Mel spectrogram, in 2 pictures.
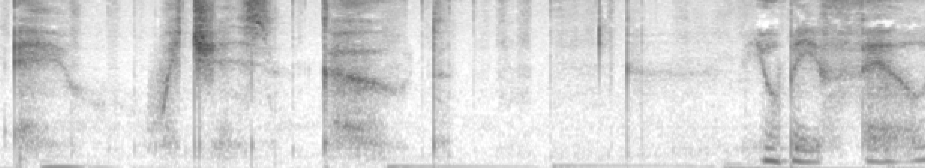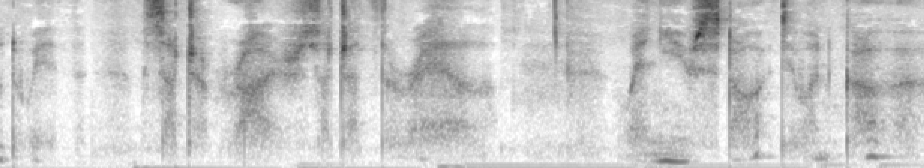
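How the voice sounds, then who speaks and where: A woman playing a gentle witch school shopkeeper in a whispered ASMR roleplay, soothing and precise, with a theatrical storytelling manner. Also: mid-range voice.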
